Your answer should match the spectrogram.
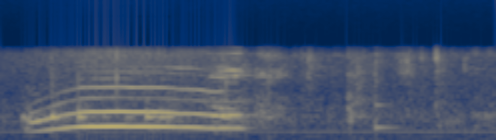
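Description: A dog giving one long howl, about a second long. It rises at the start, then holds and sags slightly before it stops.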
